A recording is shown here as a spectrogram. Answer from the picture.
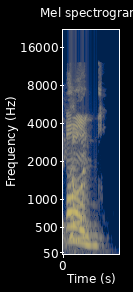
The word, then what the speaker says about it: pwned: Pwned. Owned only with a P.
